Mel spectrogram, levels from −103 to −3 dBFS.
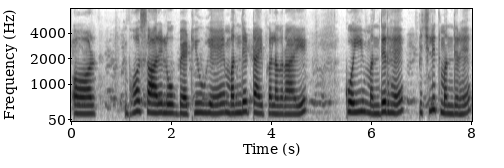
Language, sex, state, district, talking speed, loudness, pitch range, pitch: Hindi, female, Bihar, Patna, 140 wpm, -17 LUFS, 225-260 Hz, 240 Hz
